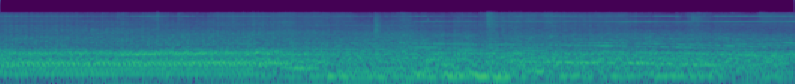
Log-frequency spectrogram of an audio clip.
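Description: MBTA Silver Line bus running along a street, heard from inside the passenger cabin: steady engine and road noise, with a whine that falls in pitch in the second half.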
